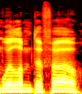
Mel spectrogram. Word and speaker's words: Willem Dafoe: but i love some willem dafoe really really well and william defoe i always call him william willem but i mean we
